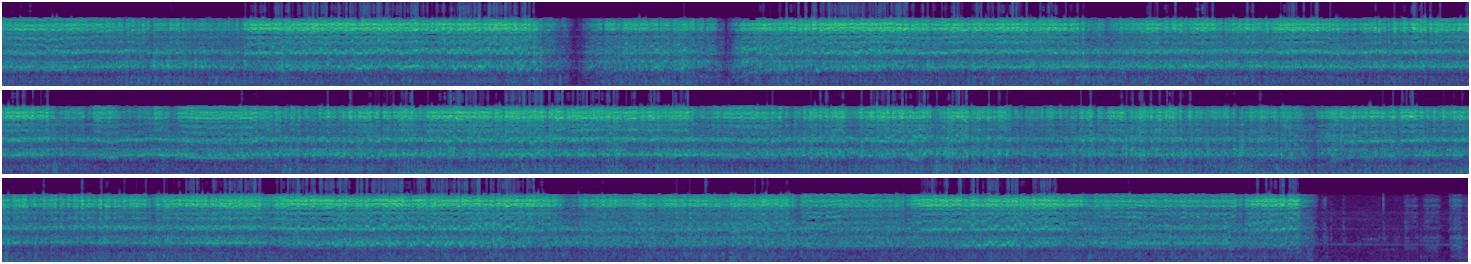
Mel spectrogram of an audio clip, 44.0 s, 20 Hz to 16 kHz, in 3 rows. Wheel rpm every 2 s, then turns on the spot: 220, 210, 160, 120, 210, 230, 230, 230, 220, 220, 230, 220, 230, 210, 210, 230, 200, 190, 190, 190, 190, 60.
42-44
